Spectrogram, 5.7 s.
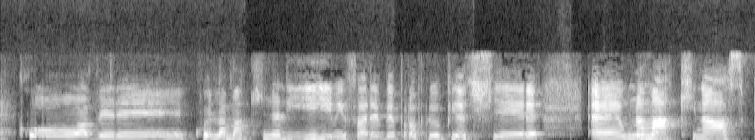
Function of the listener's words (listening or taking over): listening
